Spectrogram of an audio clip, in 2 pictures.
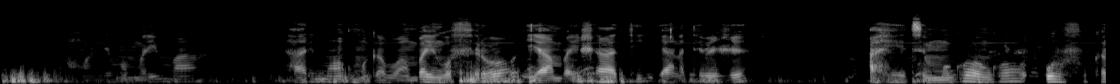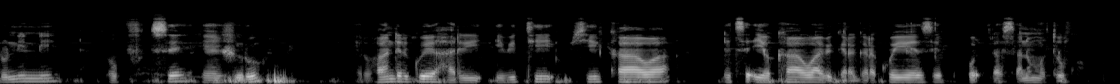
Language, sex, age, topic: Kinyarwanda, female, 25-35, agriculture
